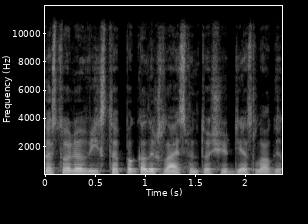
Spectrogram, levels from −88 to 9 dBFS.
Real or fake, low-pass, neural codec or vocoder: real; 10.8 kHz; none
